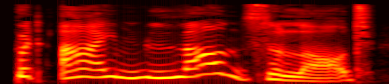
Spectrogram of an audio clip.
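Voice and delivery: high, wounded protest; indignant knight. Acted. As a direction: insist on your own greatness.

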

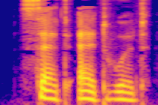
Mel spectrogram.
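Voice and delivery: usual speaking voice

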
